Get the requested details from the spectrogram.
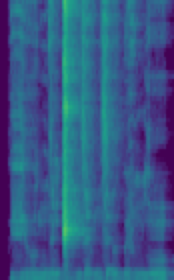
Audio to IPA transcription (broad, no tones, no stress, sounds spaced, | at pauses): vʲ uː l n d ɛ̃ ɡ͡ǁ ũ n z ɛ l n z ɛ̰ l ɓ ø v ŋ ɡ ũ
